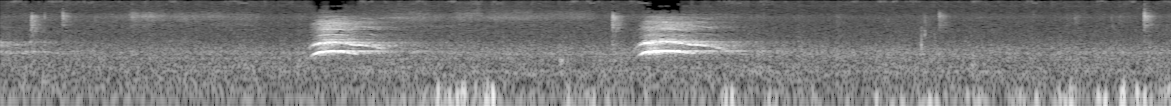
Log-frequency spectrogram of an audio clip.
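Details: Nighttime fox shriek from a field near apartments, a loud call said to be a possible mating cry: two hoarse, wavering screams about two and a half seconds apart over a quiet background with scattered faint ticks.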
